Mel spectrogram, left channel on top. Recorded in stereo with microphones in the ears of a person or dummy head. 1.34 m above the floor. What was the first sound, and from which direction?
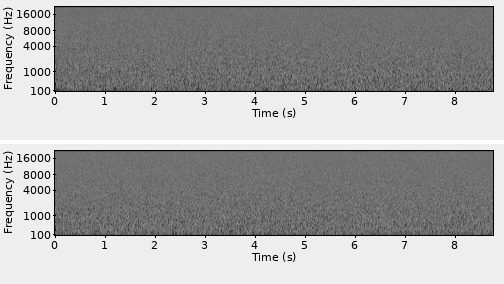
Only background noise.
